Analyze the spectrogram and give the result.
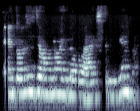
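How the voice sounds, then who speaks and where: A woman explaining phonetics in a church discussion, slow and searching for her words. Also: fairly high pitch, fairly even intonation, a little mellow, recorded from a distance, low-quality recording. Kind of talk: church Q&A talk.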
